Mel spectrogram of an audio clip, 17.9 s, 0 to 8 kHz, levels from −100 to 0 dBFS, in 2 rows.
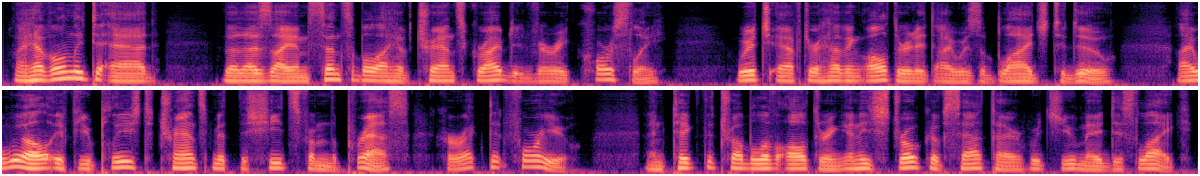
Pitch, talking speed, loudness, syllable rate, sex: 120 Hz, 185 wpm, -20 LUFS, 5.3 syllables/s, male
